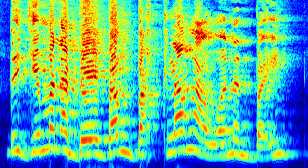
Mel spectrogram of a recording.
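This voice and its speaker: A brash, penny-pinching village storekeeper played by a woman in a comedy radio play. Her voice is very high and piercingly bright, with a dismissive, scolding delivery. The sound bounces around an echoey room. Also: animated, normal speed. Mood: scornful. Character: stingy, brash female village storekeeper who refuses credit. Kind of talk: comedy radio drama acting.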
